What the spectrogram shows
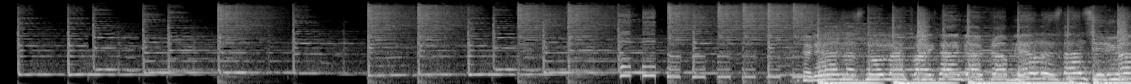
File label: Sax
